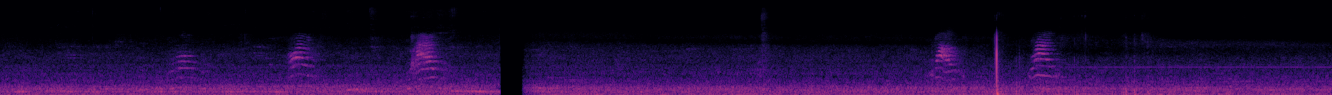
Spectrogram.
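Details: Kitten at play among balloons, three quick rising-falling mews early on, then two more after a quiet stretch, with one sharp click between them and a constant low background hum.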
